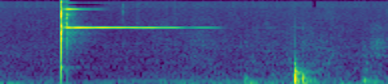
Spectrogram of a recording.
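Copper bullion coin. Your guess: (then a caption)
Fake. A counterfeit copper bullion coin, sold as a silver coin, is given a ping test beside a plain copper round for comparison. A sharp strike produces a thin, high ring that fades within about a second, followed by a few dull, low knocks. This is the fake's third ping test, and its tone is judged wrong for a genuine coin.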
